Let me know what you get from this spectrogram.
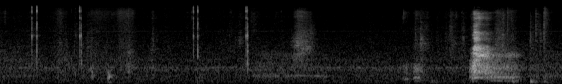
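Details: Three-week-old Siberian Husky puppies give a brief, high yelping squeal amid soft clicks and shuffling.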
